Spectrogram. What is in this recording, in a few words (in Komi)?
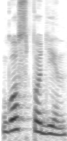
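"господин", Komi, female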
